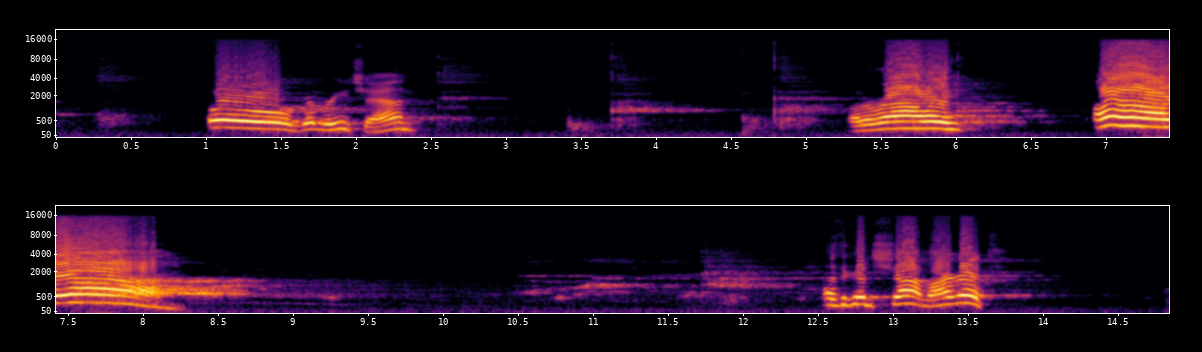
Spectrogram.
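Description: A woman calls out loudly in a large echoing hall.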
